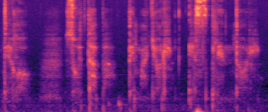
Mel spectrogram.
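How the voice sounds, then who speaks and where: A woman whispers over noticeable background noise. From Spain, Madrid. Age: 20s. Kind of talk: ASMR horror story reading. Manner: soft-spoken, slow.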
